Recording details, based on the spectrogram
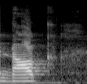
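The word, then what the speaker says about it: knock: पढ़ेंगे के सट वैसे नॉक नाइफ नी है ना सब में के एन रहता है नॉक नॉक ऐसे बोलते ना लेकिन के साइलेंट होता है केवल एन ऐसे पढ़ते हैं वह जानता था पास्ट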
